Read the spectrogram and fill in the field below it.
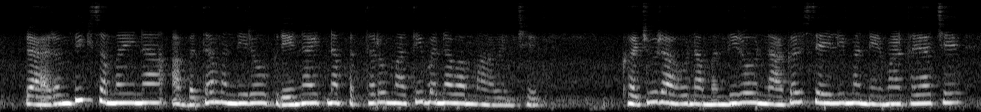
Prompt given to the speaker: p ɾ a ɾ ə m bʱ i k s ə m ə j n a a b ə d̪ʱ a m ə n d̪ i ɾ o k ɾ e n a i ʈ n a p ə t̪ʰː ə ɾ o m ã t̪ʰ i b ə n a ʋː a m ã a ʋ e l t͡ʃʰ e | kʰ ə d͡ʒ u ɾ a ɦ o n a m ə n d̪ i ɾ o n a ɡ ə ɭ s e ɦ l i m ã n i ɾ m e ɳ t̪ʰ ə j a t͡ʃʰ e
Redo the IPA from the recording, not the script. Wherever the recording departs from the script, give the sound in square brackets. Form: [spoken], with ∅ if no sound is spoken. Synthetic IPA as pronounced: p ɾ a ɾ ə m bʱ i k s ə m ə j n a a b ə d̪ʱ a m ə n d̪ i ɾ o [ɡ] ɾ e n a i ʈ n a p ə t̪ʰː ə ɾ o m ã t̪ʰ i b ə n a ʋː a m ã a ʋ e l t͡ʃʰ e | kʰ ə d͡ʒ u ɾ a ɦ o n a m ə n d̪ i ɾ o n a ɡ ə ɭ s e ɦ l i m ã n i ɾ m [a] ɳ t̪ʰ ə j a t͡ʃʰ e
